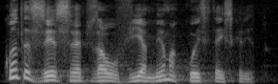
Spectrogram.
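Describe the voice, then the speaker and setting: A man's voice: mid-range voice, animated, fast talker, breathy edge. A man with a Brazilian Portuguese accent preaching a sermon, emphatic and firing rhetorical questions at his congregation. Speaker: pastor. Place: large church hall. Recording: reverberant church hall with soft music.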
